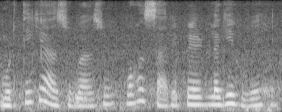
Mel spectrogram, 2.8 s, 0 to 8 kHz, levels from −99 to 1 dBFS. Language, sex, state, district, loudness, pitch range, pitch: Hindi, female, Delhi, New Delhi, -14 LUFS, 185-235 Hz, 205 Hz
